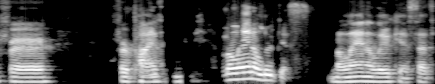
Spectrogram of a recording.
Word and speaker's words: melanoleucus: Melanoleucus, that's how you say it.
